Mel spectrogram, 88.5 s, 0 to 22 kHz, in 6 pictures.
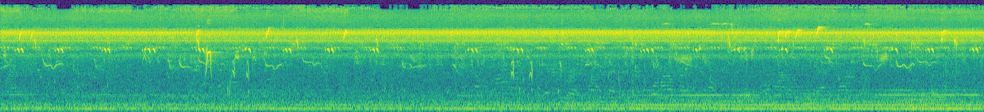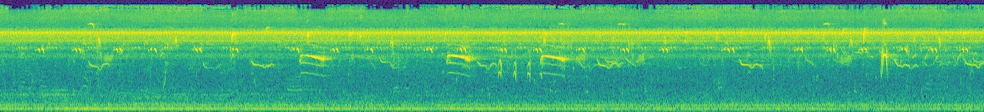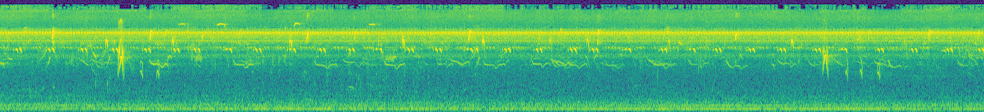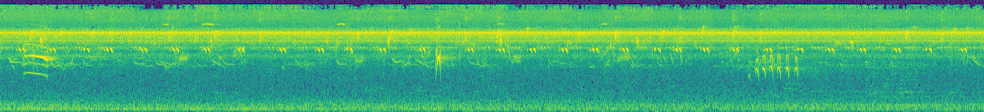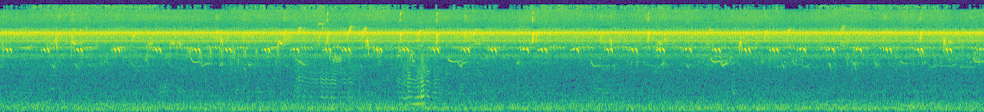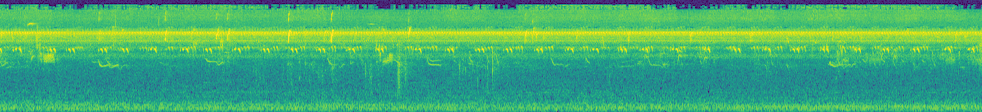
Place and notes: Morning sounds from a field overlooking the Meramec River.
Missouri, United States of America, 11 October 2020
